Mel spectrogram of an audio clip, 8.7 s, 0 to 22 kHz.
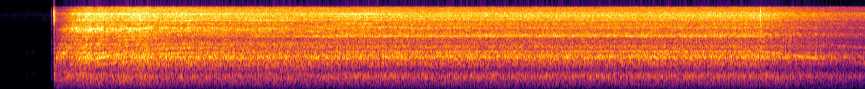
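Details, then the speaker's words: Vacuum cleaner over 50 years old, found in a loft, switched on with no bag and the belt possibly needing replacement: steady high whir spinning straight up, even, no grinding or rattle. Motor runs normally. "no for a vacuum cleaner that's uh over 50 years old it doesn't sound bad"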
